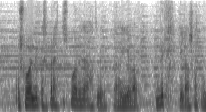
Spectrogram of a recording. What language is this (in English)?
Icelandic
